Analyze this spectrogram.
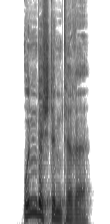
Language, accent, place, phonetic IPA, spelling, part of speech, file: German, Germany, Berlin, [ˈʊnbəʃtɪmtəʁə], unbestimmtere, adjective, De-unbestimmtere.ogg
- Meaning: inflection of unbestimmt: 1. strong/mixed nominative/accusative feminine singular comparative degree 2. strong nominative/accusative plural comparative degree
